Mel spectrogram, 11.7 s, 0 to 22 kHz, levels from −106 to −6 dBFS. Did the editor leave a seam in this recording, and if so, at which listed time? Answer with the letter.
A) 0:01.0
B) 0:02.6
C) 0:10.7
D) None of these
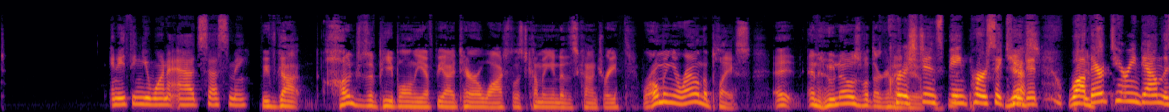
B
